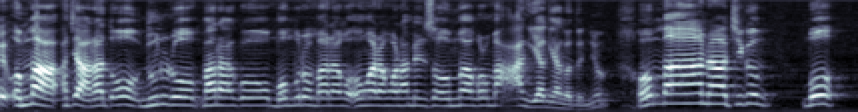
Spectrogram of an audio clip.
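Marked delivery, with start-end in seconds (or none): 6.3-8.5 put-on high, slow whining child voice; whiny child. Pastor mimicking a crying child asking mom for food. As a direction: whine like a hungry little kid. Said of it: "하면서 막 울면서".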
